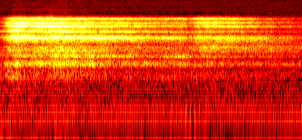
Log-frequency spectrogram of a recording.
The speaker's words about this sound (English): By putting both feet on the floor, taking a deep breath in through your nose, out through your mouth,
